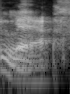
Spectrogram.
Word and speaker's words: laugh: If you can take a bath, have a laugh. I can't do that one. Laugh. How do you say laugh? Laugh. Yeah. Like Laffy Taffy.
